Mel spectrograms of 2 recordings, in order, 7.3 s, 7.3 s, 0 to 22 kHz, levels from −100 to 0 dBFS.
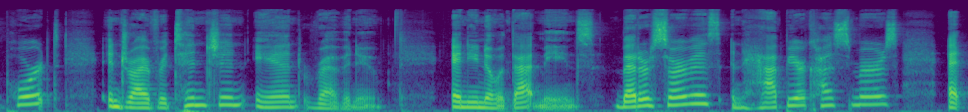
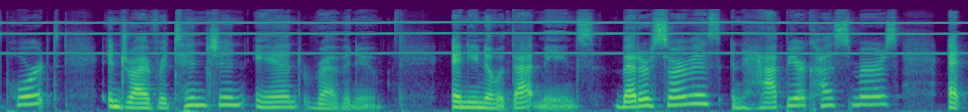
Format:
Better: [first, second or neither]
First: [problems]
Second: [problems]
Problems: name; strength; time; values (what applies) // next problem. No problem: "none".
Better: first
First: none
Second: high-pitched whine; loud; throughout; 9.5 kHz, 7 dB below the speech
